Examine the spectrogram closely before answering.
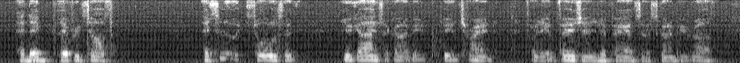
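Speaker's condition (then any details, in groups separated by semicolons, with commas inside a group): Parkinson's disease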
